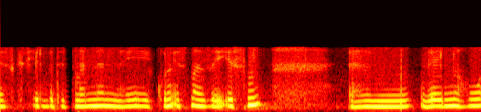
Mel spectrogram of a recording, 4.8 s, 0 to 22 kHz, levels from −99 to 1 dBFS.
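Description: At 0.34 s, about 20 ms of the call failed to arrive, a short concealed packet loss. The receiver stretched the preceding sound across the hole and blended back, leaving a brief smear rather than a gap or click. At 0.65 to 0.74 s a burst of packet loss follows, around 60 ms missing, just before "ان هي". Concealment extends the last sound, which is turned down as the gap goes on, and speech resumes further along with that span gone. Its length and audible fade-out set it apart from the brief smears around it.

Two more short concealed losses come at 0.78 s, about 20 ms, again before "ان هي", and at 1.52 to 1.58 s, about 40 ms, between "ان هي" and "اسمها زي اسمي". Each is a quick wobble without a hard edge.

At 4.01 s a block of digital silence roughly 2 ms long appears, likely where the output buffer was left unfilled and the sound dropped out. Unlike concealment it has no fade, so it is heard as a tick or dip.

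Throughout, the G.711 mu-law call path limits the audio to nothing above 4 kHz.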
